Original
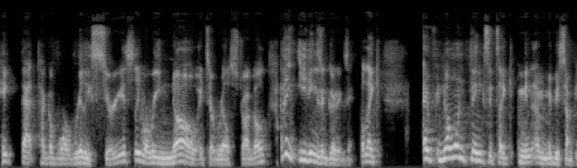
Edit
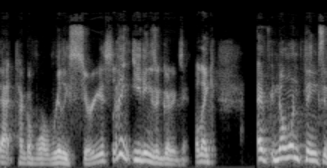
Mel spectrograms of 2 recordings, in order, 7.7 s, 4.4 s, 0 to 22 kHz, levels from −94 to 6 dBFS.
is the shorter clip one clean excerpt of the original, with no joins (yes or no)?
no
